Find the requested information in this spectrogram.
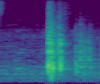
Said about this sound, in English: You have to roll the dice.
